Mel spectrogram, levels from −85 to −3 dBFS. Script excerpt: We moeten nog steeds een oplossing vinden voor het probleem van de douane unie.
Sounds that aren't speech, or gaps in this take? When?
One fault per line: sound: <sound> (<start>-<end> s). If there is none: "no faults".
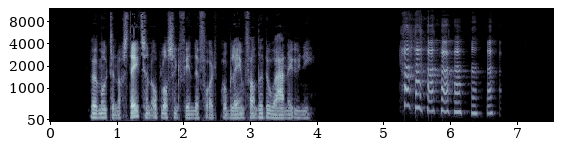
sound: laugh (5.2-6.8 s)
